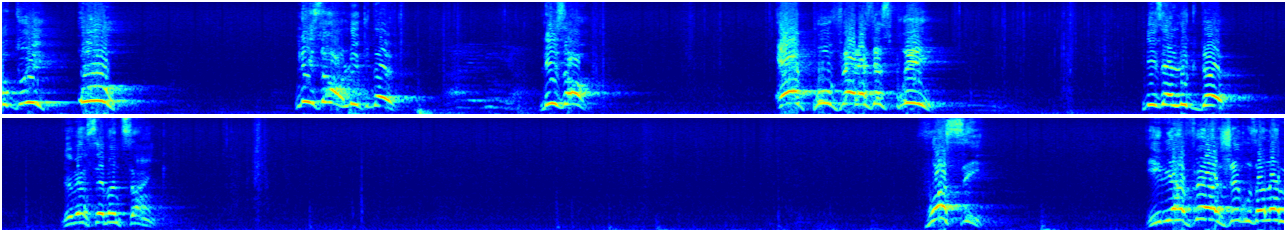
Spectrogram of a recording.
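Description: A man preaches loudly and passionately into a microphone in an echoing room, with long pauses between bursts.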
